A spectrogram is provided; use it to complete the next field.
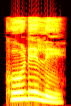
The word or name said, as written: ಕೋಡೆಲೆ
